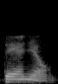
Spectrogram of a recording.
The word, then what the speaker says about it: Daniel: First name is Daniel, D-A-N-I-E-L.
